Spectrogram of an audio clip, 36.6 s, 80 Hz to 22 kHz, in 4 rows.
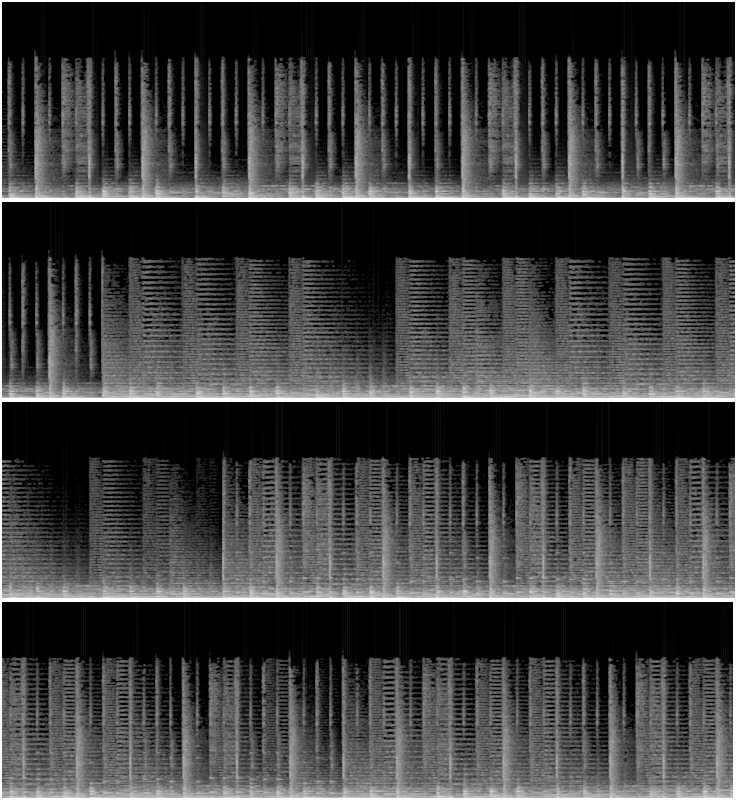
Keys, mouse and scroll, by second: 1.9 ctrl+alt+click, 8.9-10.8 click, 14.1 ctrl+alt+click, 18.0-19.8 scroll up 1, 20.6 space, 20.8 click, 21.1-21.4 space, 21.8-23.3 scroll up 1, 23.3-24.6 click, 25.6 ctrl+alt+click, 34.1 ctrl+alt+click.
